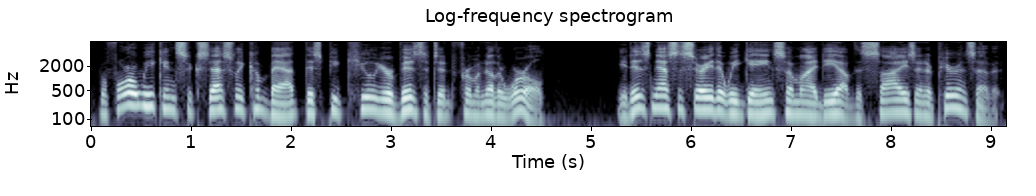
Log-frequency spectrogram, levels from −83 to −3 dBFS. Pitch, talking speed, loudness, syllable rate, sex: 140 Hz, 170 wpm, -18 LUFS, 5.4 syllables/s, male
